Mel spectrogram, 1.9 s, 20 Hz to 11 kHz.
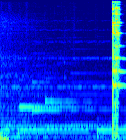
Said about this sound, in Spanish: Nuestra crónica comienza en Guadalajara, muy cerca de Chapalita, dentro de un moderno y poco visitado bufete de abogados, en el número 685 de la calle Cuautitlán donde tres socios, Ricardo, Epigmenio y Andrés, brindaban por su reciente éxito.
